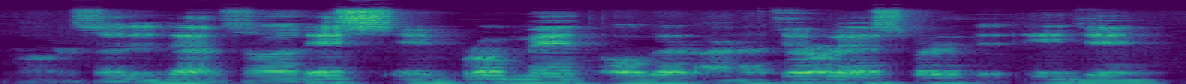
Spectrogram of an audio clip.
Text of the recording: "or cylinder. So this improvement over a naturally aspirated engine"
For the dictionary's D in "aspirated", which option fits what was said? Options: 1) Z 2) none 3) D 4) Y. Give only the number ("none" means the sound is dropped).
2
